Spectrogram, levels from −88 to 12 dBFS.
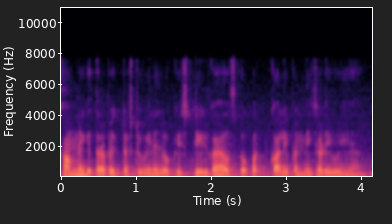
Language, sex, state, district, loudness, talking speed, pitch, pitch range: Hindi, male, Uttar Pradesh, Shamli, -20 LUFS, 260 wpm, 120 Hz, 115-125 Hz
